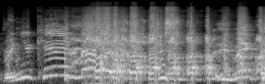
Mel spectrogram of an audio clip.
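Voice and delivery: high, hyped-up invitation; mock-enthusiastic urging; eager prankster. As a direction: egg them on, laughing. Prankster eagerly urges them.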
